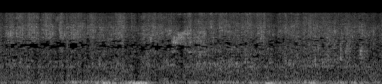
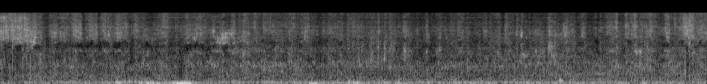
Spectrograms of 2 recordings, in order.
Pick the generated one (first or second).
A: second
